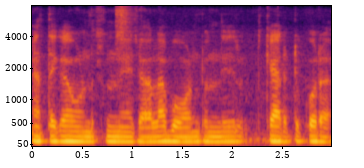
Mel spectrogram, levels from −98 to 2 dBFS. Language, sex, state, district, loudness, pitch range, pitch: Telugu, male, Telangana, Karimnagar, -15 LUFS, 105-110 Hz, 105 Hz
